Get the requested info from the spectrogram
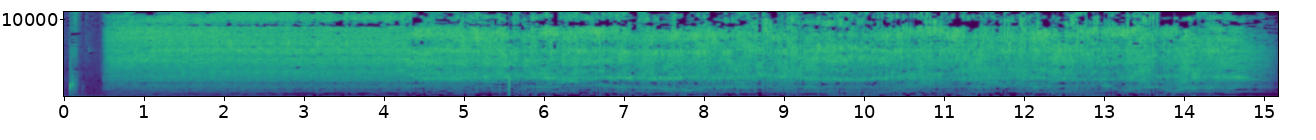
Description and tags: Activating and using
vibrating electric toothbrush.
close, dental, mechanical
